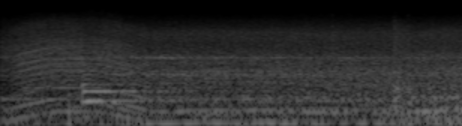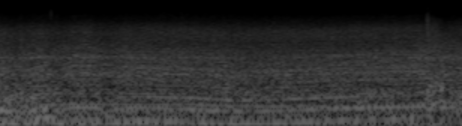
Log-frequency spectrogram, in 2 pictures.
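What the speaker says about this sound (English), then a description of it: "Sounds like a stock car, that's for sure." A stock car engine roars steadily in the racing video game Circuit Superstars, its deep drone holding constant with a brief rising rev near the start.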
